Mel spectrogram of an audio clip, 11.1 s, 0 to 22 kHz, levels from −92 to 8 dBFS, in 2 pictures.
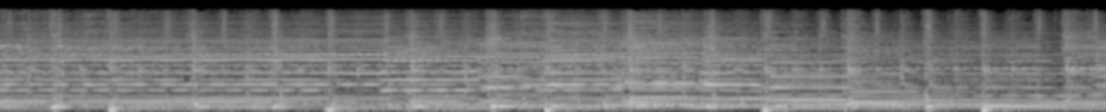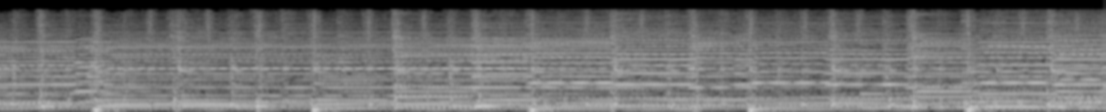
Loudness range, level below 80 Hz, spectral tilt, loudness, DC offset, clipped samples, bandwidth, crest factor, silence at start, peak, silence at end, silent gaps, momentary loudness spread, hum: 2 LU; -36 dBFS; -3.5 dB/octave; -18 LUFS; under 0.1%; under 0.1%; 15.5 kHz; 18 dB; 0 s; 0 dBFS; 0 s; none; 3 LU; none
